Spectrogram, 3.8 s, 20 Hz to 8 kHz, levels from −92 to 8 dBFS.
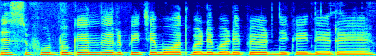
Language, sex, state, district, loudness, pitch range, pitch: Hindi, female, Rajasthan, Barmer, -13 LUFS, 230-250 Hz, 240 Hz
